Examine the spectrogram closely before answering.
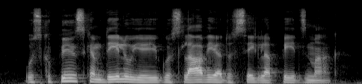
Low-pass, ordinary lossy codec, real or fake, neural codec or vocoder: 14.4 kHz; none; real; none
